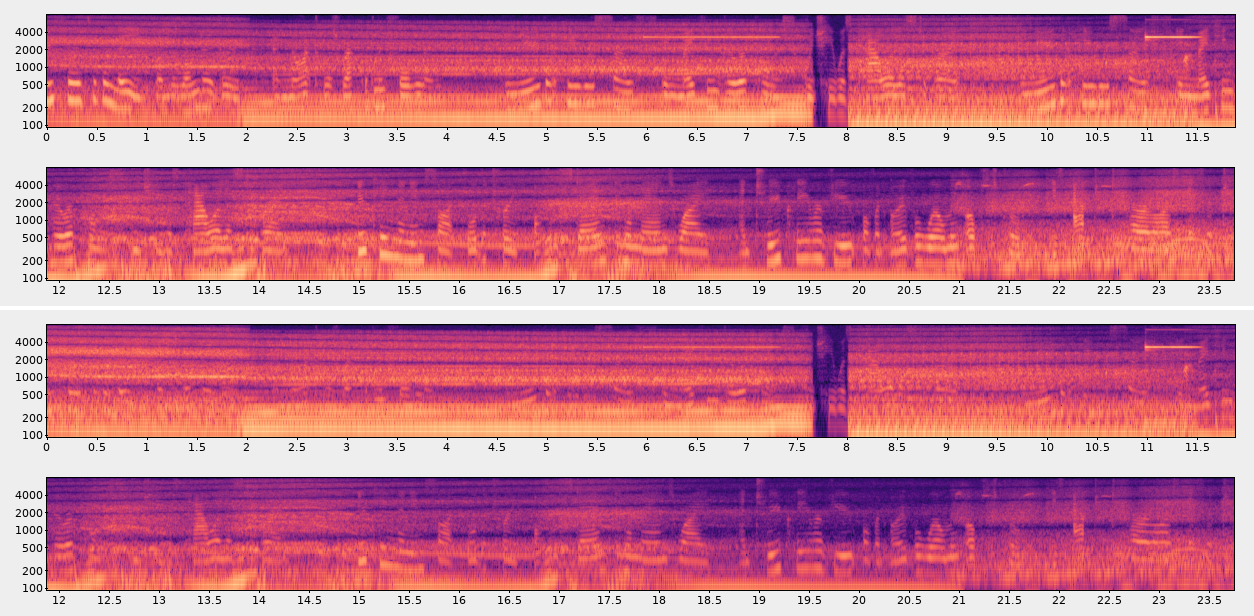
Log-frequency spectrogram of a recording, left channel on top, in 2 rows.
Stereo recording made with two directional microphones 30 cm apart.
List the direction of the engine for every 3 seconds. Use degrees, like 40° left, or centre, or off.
40° right, 20° right, centre, 20° left, 40° left, 50° left, 50° left, 60° left.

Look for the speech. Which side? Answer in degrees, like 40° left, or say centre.
60° left.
